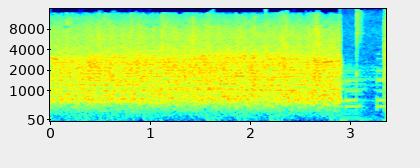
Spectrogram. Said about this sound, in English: Crowd making some noise.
